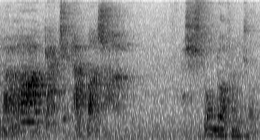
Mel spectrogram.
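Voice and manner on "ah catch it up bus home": garbled yell, imitating a woman storming off; retold angry shout. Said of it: "and she shouted".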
